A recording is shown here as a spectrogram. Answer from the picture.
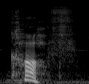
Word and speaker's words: cough: Does the word cuff and cough have the same pronunciation? No, they don't. So cuff is cuff, cuff. Cough is cough, cough, cuff, cuff. So that is your cuff, and this is cough, cough.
